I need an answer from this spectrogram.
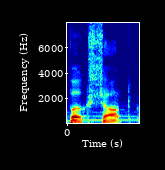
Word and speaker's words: Bucksath: of the original owners, the Bucksath, pronounced Buckshot family.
